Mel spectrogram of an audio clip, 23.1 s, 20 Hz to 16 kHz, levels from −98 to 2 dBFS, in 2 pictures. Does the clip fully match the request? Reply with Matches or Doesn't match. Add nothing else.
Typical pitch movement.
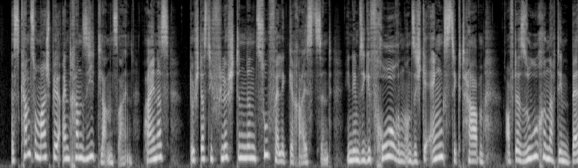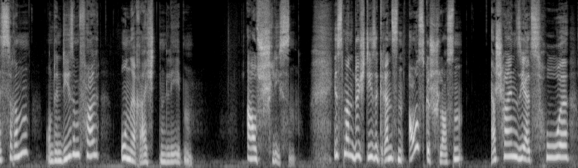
Doesn't match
